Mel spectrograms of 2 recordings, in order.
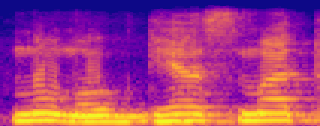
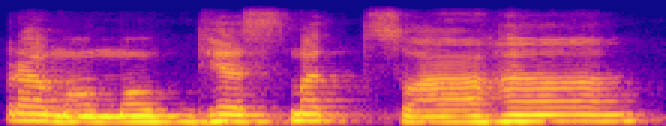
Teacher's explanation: त को पूरा नहीं करेंगे त आधा है हलंत लगा हुआ है वही रुक जाएंगे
